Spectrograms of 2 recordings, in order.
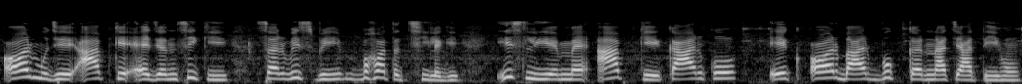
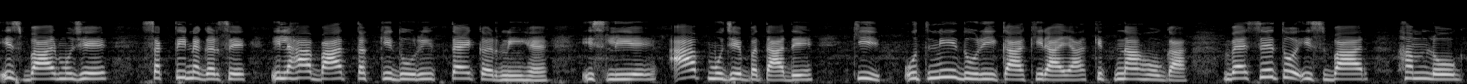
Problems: none marked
